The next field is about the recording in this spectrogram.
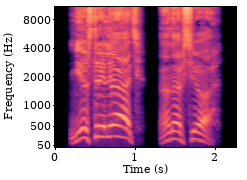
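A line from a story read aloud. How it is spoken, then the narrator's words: Shouted over radio. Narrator (Russian): крикнул по рации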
